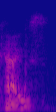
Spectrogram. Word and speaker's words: Cowes: Because there's a place in the Isle of Wight called Cows. Oh, but it's spelled Cowes.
